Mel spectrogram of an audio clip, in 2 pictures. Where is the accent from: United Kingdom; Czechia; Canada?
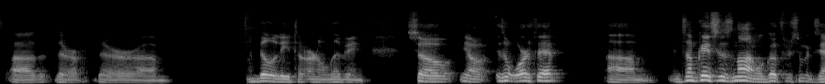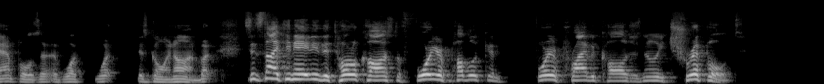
Canada; moved away as an adult; now in United States; I grew up in Canada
